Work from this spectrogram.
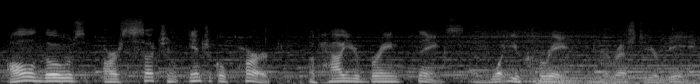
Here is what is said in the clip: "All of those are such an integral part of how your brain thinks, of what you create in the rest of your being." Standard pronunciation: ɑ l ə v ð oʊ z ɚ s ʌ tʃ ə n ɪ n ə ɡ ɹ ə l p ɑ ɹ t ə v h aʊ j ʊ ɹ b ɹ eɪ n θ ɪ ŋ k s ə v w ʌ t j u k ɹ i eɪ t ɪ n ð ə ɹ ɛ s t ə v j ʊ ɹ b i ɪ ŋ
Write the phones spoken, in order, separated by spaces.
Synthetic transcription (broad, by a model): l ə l ð oʊ z ɚ s ʌ tʃ ə n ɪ n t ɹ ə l p ɑ ɹ t ə v h aʊ j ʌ ɹ b ɹ eɪ n θ ɪ ŋ k s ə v w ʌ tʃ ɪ k ɹ i eɪ t ɪ n ð ə ɹ ɛ s t ə v j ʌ ɹ b i ɪ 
